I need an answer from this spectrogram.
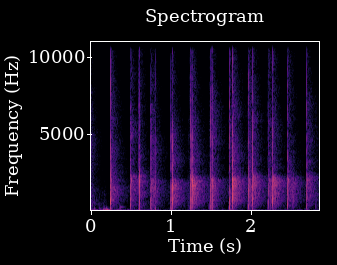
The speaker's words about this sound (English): I think the only thing we should start with is just a little round of applause for our SME Mustangs.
